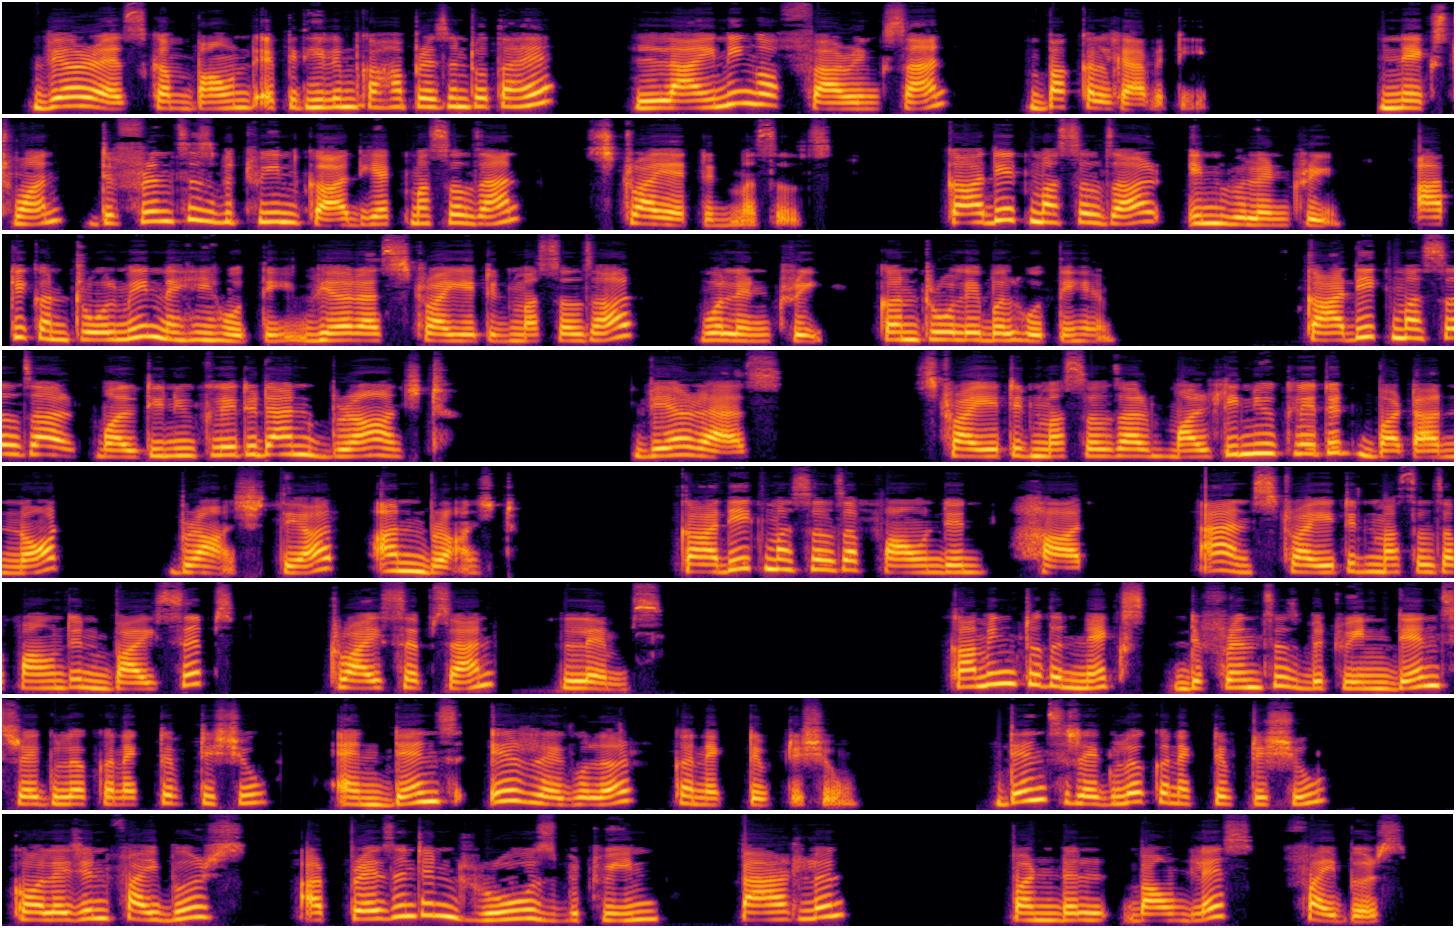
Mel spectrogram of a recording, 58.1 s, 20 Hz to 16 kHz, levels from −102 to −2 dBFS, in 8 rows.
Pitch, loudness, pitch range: 240 Hz, -17 LUFS, 225-290 Hz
